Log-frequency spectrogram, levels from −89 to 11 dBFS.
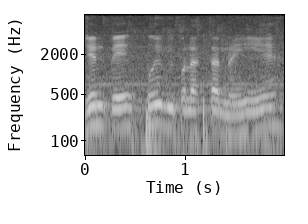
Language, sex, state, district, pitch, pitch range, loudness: Hindi, male, Bihar, Samastipur, 150 Hz, 140-165 Hz, -16 LUFS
